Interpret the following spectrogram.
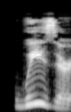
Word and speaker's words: Wazir: Wazir is an Arabic word, and is pronounced by the Arabs as I have written it. But the Turks and Persians pronounce the first letter V.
